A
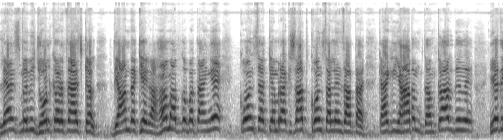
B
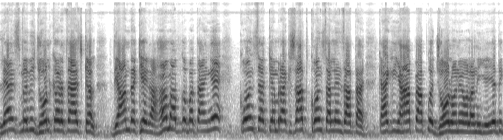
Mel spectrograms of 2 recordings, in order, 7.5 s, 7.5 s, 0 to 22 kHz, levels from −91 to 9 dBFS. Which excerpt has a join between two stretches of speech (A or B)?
A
